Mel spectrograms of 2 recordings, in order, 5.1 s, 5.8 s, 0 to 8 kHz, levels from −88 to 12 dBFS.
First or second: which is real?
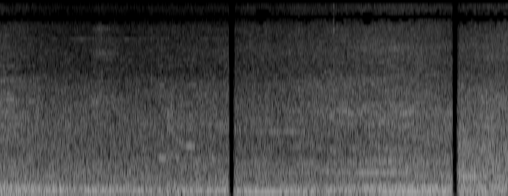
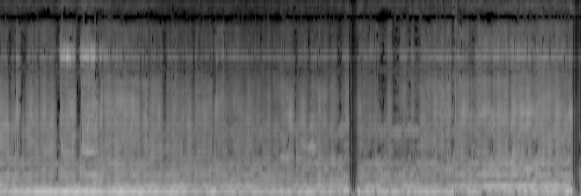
first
